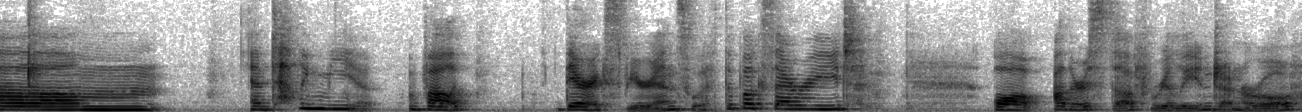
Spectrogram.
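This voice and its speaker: Speaking in a German accent, a woman with a fairly high pitch sounds somewhat breathy at a very slow pace. Long, frequent pauses and audible room echo mark the clip. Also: lively intonation. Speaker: booktuber. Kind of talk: casual chat. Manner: hesitant, many fillers.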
